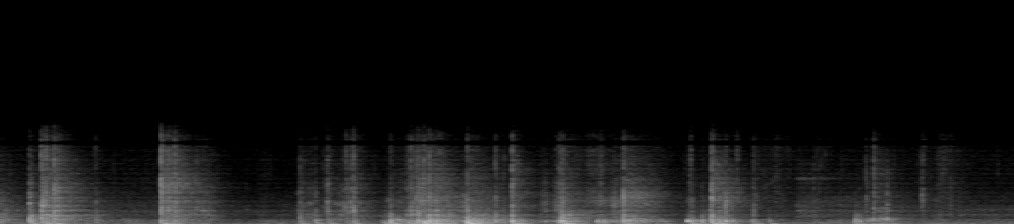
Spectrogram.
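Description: Clear plastic food storage containers and lids being handled on a wooden table: a run of irregular knocks and clatters, busiest about halfway through.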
